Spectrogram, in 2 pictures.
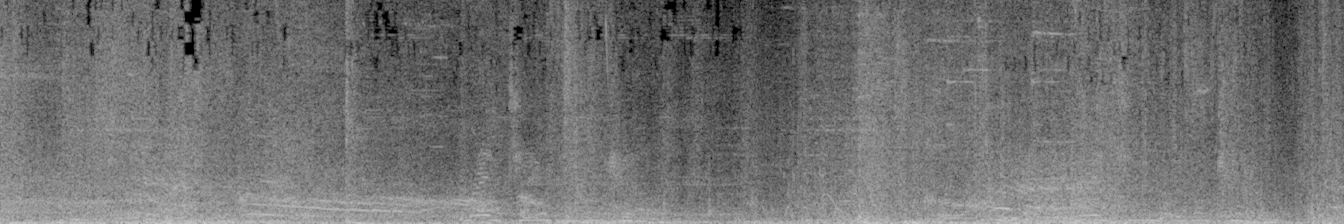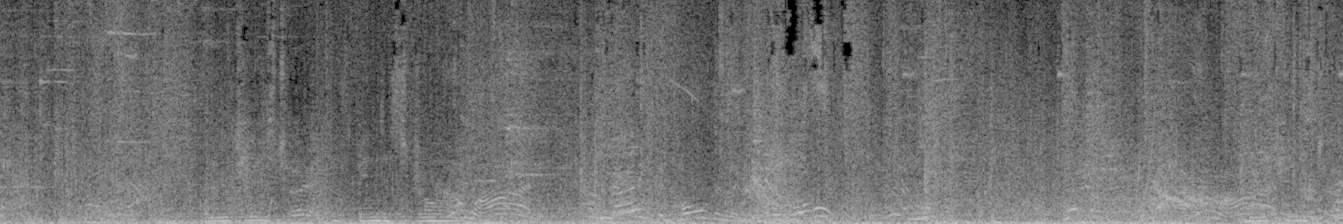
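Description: Magic blasts and hits crackle and boom in a fast, busy fight.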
